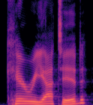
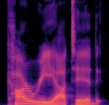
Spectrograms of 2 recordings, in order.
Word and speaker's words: caryatid: next we have uh you could pronounce this a few ways caryatid carriotid carry it close enough this is a noun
